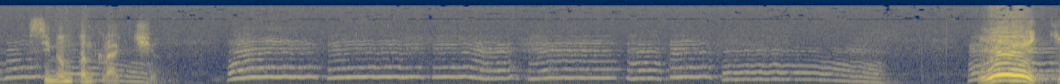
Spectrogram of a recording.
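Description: A tape plays back warbling, gliding tones.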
